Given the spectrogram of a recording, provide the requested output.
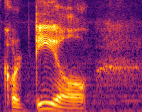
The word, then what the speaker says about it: Cordele: weird in Austin okay Cordele Georgia is not pronounced Cordele Georgia it's Cordele Georgia never seen a Broadway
